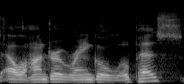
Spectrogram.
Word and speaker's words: Alejandro Rangel Lopez: Our final conferee is Alejandro Rangel Lopez. I'm sorry if I butchered your name, sir.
